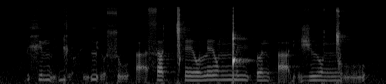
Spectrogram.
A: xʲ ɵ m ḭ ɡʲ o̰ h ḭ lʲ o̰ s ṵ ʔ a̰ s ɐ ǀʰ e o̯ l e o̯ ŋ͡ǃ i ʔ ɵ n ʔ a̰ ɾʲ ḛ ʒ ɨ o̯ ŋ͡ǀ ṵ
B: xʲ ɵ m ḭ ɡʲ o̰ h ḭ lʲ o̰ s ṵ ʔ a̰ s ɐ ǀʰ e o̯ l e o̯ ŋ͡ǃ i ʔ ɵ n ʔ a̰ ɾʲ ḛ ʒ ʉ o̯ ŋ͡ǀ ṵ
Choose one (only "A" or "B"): A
